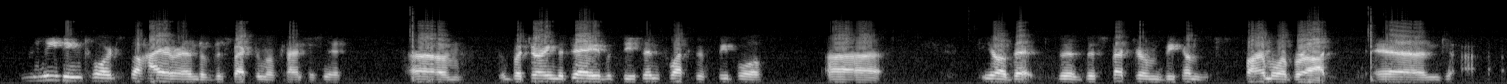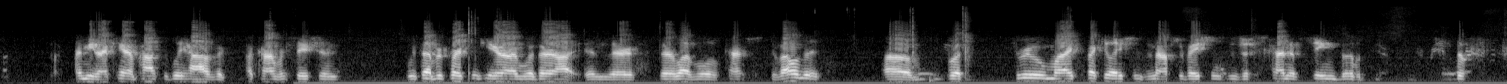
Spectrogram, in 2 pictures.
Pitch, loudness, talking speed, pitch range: 130 Hz, -12 LUFS, 140 wpm, 115-135 Hz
